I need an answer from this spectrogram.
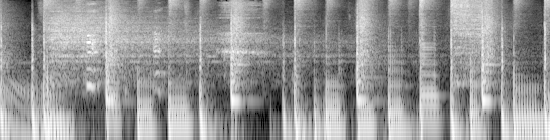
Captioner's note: laughs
